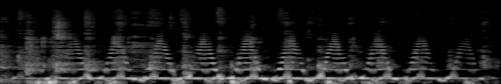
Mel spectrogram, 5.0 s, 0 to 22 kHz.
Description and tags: TONNA Julie 2015 2016 SpaceSounds-4
Theme : Not from the planet earth
Sound : Created with Audacity
Contents : one recorded file + one created
Pist 1 : recorded sound
Somebody stepping up the stairs
Volume : +5dB
Speed : x1,979 (to be 5sec)
Effect : Bass and treble (grave : 1dB, aigus : -3dB, volume : -1dB), Noise reduction (noise reduction : 30db, sensitivity : 15, frequency smoothing : 4)
Pist 2 : created sound
Generate > Tone > Carré > 200Hz ; Amplitude : 0,9
Volume : -10dB
Length : 5sec
Effect : Phaser (phases :10, dry/wet : 135, frequence LFO : 3, phase de départ LFO : 30, profondeur : 190, retour : 40%), Wahwah (LFO frequence : 2,3, start phase LFO : 110, profondeur : 63%, résonnance : 3,7, décalage de fréquence Wah : 15%), Fade In, Fade Out
Typologie (Cf. Pierre Schaeffer) :
V’’ (itération variée) + X (itération complexe)
Morphologie (Cf. Pierre Schaeffer) :
1- Masse : Son "cannelé"
2- Timbre harmonique : Brillant
3- Grain : Lisse
4- Allure : Pas de vibrato
5- Dynamique : Attaque violente puis relâchement graduel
